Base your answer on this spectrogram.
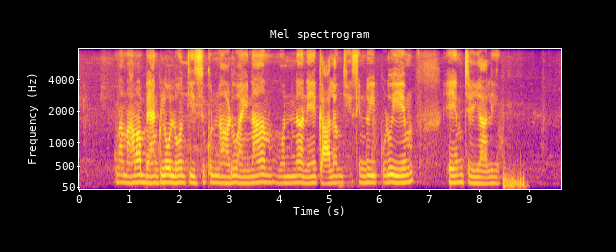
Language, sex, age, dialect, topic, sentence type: Telugu, male, 51-55, Telangana, banking, question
